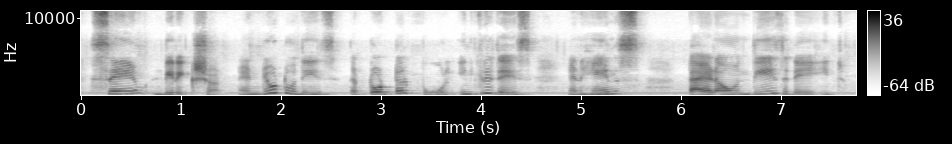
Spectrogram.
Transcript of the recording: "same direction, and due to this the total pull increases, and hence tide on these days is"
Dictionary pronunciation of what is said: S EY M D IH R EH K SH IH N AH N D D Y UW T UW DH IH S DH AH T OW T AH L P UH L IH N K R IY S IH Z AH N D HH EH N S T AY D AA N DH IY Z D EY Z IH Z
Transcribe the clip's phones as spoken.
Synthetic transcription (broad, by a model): S EY M D IH R EH K SH IH N AH N D D Y UW T UW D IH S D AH T OW T AH L P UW L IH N K R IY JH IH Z AH N D HH EH N S T AY D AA N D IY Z D EY IH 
